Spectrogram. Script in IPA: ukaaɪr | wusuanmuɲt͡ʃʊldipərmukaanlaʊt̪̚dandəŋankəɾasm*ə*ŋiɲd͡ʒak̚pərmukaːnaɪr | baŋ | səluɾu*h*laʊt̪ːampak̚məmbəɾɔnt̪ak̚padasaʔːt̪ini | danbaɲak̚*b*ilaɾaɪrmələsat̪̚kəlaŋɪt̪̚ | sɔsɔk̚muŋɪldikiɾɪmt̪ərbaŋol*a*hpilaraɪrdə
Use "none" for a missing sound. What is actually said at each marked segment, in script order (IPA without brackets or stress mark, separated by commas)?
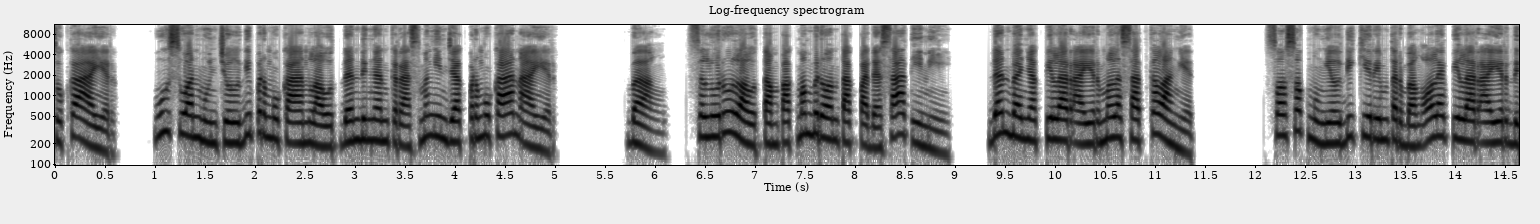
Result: ə, h, p, ɛ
